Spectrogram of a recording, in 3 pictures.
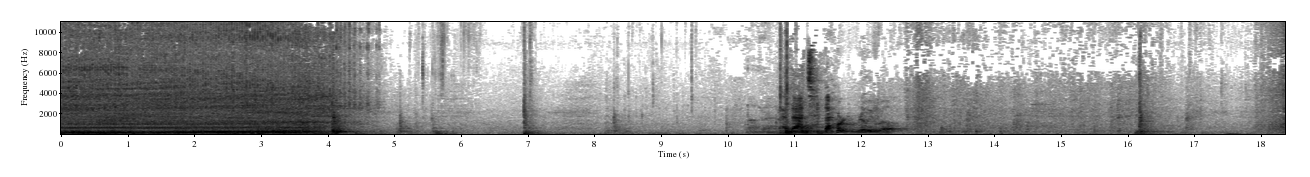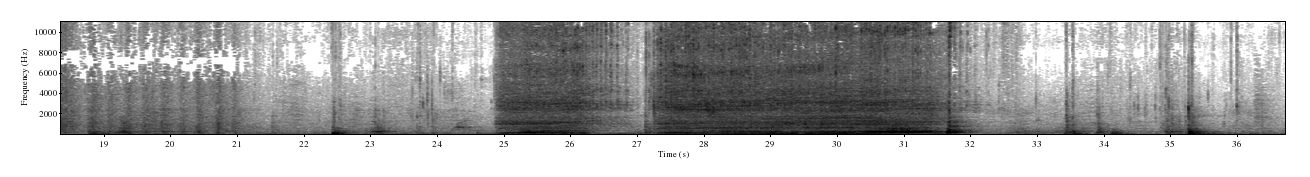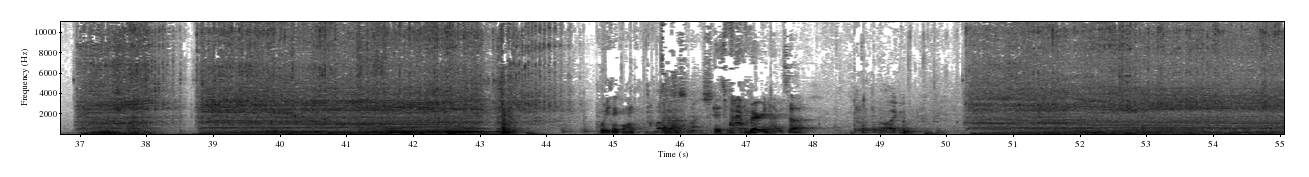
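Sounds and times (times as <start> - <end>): electric fillet knife buzzing: 0.0 - 4.9, 24.9 - 32.0, 36.9 - 44.4, 50.2 - 55.0.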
